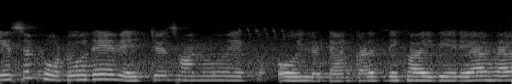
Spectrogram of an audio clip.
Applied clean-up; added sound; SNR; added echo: none; Bird vocalization, bird call, bird song; 16 dB; reverberation time 1.1 s.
